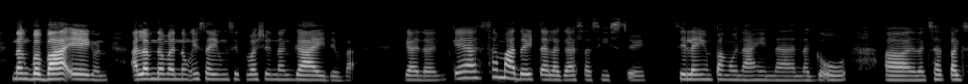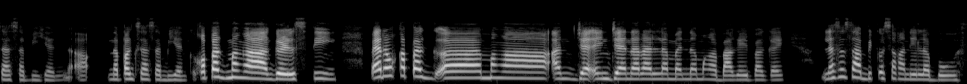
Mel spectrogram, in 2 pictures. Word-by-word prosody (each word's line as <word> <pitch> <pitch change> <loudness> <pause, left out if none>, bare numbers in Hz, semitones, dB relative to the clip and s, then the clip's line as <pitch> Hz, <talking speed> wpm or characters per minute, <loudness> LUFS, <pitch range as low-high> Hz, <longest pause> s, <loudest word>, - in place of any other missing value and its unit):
ng 260 0 0
babae 245 -1 +5
yun 200 - -18 0.3
alam 245 +3 +2
naman 245 -1 -4
nung 235 -1 -12
isa 250 0 -9
yung 235 0 -14
sitwasyon 235 0 -13
ng 225 0 -16
guy 215 -2 -2
di 195 -1 -20
ba, 195 +1 -21 0.5
ganun. 200 -1 -11
Kaya 300 +2 -5
sa 345 - -12
mother 270 -6 -1
talaga, 210 -2 -9
sa 210 - -17
sister, 200 -1 -18 0.3
sila 235 -1 -6
yung 230 0 -14
pangunahin 210 -3 -12
na 195 -1 -15
nag 195 0 -18
oo 205 0 -12 0.4
ah 205 -1 -4
nagsa 200 +3 -11
pagsasabihan, 210 -2 -11 0.2
ah - - -10 0.2
napagsasabihan 230 -3 -5
ko - - -24
kapag 345 +4 +6
mga 290 -5 +7
girls 245 -1 +4
thing 270 -3 -7 0.4
pero 365 +5 +6
kapag 370 -5 +3
ah, 305 0 +6
mga 300 0 -1 0.4
an 260 +1 0
ge 250 +1 +3
in 265 - -6
general 250 -1 +2
naman 245 -1 -7
na 240 0 -9
mga 235 -2 -9
bagay-bagay 210 0 -8 0.4
nasasabi 310 -1 -3
ko 285 - -6
sa 275 0 -10
kanila 235 -2 -7
both 210 0 -12
235 Hz, 165 wpm, -20 LUFS, 210-260 Hz, 0.5 s, mga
